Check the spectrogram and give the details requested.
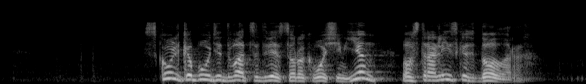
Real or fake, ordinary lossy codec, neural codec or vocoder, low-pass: real; Opus, 64 kbps; none; 7.2 kHz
